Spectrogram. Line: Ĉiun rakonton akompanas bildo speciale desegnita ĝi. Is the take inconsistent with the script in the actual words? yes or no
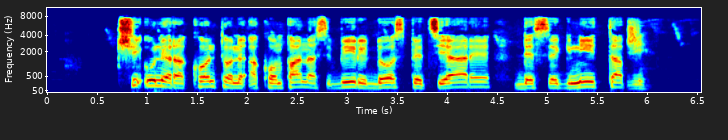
no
